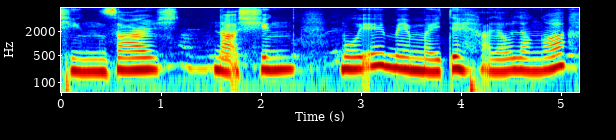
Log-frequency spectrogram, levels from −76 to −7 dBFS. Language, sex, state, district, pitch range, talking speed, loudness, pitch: Mizo, female, Mizoram, Aizawl, 200-230 Hz, 125 wpm, -15 LUFS, 215 Hz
